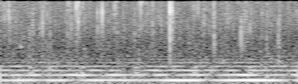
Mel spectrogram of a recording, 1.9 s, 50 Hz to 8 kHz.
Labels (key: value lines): label: biophony, midshipman
recorder: SoundTrap 500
